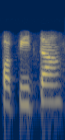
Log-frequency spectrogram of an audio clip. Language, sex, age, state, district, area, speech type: Hindi, female, 60+, Uttar Pradesh, Sitapur, rural, conversation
